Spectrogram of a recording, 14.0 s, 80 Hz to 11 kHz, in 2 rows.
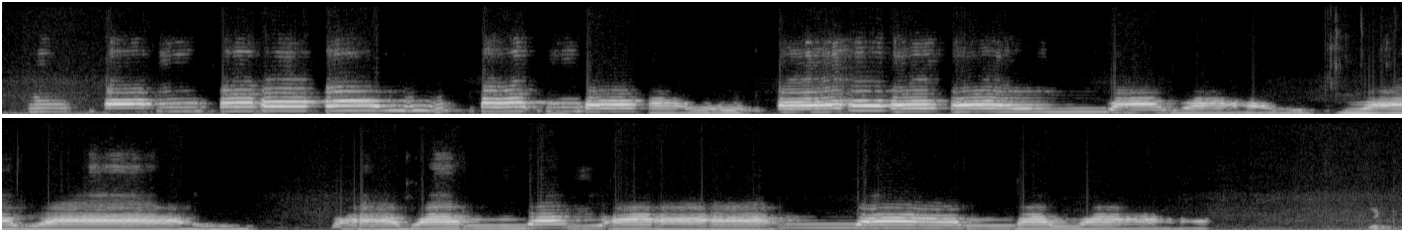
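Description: Trumpet played through a Huber Mellowa mute, a 3D-printed remake of the vintage Robinson/Humes & Berg Mellowa. It plays a muted jazz phrase of quick runs and a few held notes, with a short break a little past the middle, and stops about a second before the end.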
